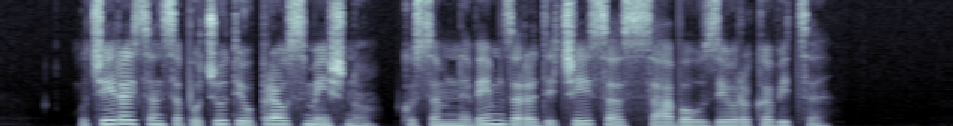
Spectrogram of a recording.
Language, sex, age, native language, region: Slovenian, female, 30-49, Slovenian, Central Slovenia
